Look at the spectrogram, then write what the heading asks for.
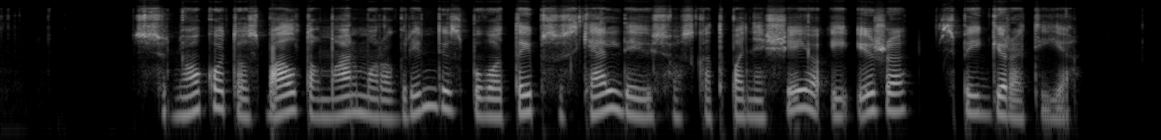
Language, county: Lithuanian, Kaunas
